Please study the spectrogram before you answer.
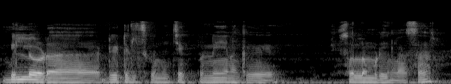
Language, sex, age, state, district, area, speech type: Tamil, male, 18-30, Tamil Nadu, Namakkal, rural, spontaneous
